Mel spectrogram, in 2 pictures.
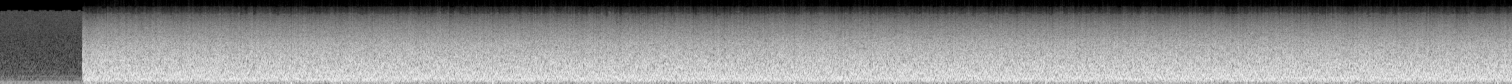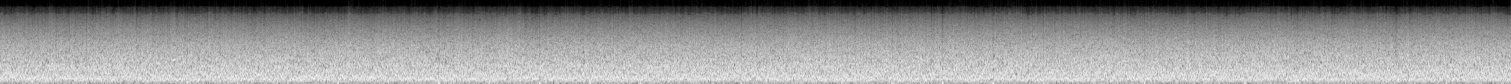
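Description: Steady rushing of a river in flood, so loud that it overloads the microphone into a harsh, hissing noise. A brief quieter gap ends just under a second in.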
